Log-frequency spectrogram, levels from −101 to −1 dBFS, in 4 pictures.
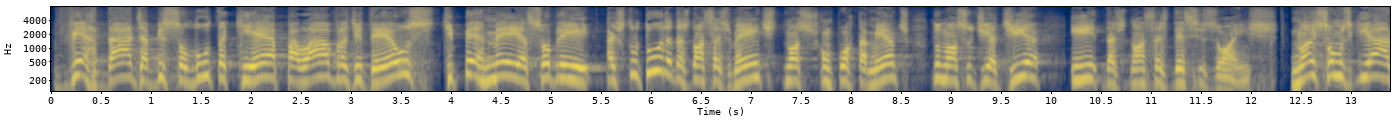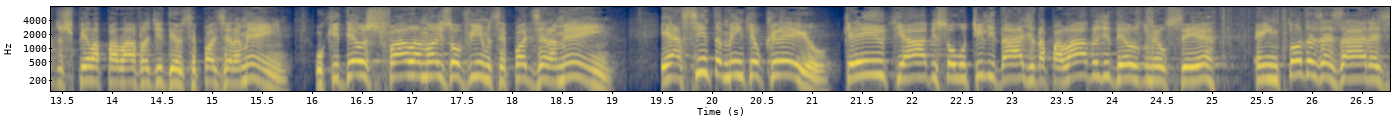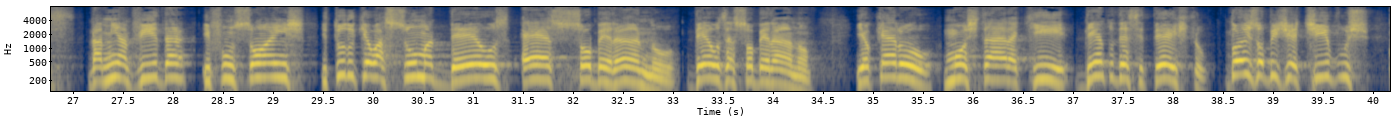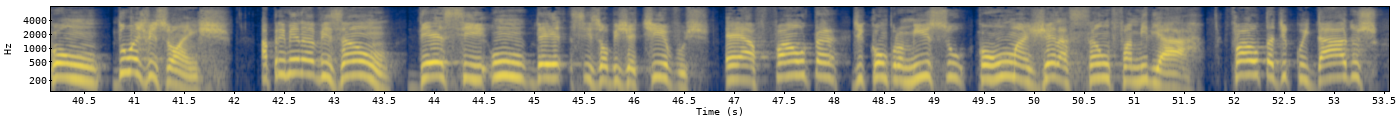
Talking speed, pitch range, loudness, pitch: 130 wpm, 200-245 Hz, -14 LUFS, 220 Hz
